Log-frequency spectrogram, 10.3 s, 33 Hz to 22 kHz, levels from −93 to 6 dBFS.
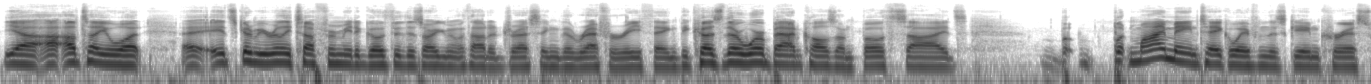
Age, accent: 20-39, American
